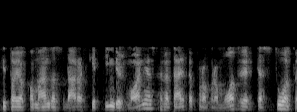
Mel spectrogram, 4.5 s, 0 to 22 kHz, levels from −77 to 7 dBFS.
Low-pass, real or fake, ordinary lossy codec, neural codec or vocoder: 7.2 kHz; real; AAC, 16 kbps; none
